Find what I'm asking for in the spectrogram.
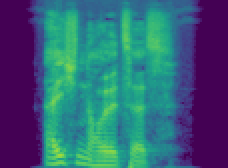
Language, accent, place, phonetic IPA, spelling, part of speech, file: German, Germany, Berlin, [ˈaɪ̯çn̩ˌhɔlt͡səs], Eichenholzes, noun, De-Eichenholzes.ogg
- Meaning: genitive singular of Eichenholz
